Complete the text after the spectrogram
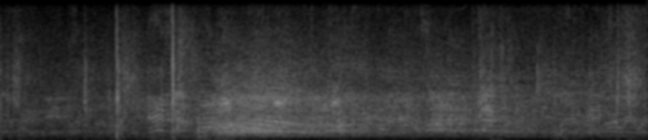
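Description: Gloved punches land with sharp thuds.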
